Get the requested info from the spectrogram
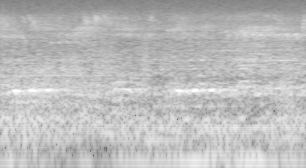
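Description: A Eurasian hoopoe gives two soft, hollow triplets, 'oop-oop-oop', low and evenly spaced, over a steady hiss of background noise.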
